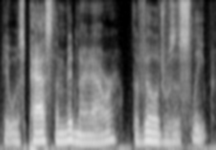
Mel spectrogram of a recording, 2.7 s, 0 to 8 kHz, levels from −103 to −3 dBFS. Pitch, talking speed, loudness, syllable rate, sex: 120 Hz, 220 wpm, -20 LUFS, 5.8 syllables/s, male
